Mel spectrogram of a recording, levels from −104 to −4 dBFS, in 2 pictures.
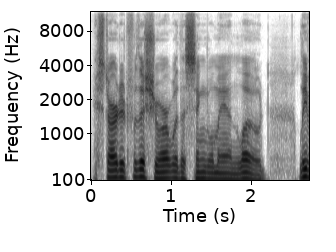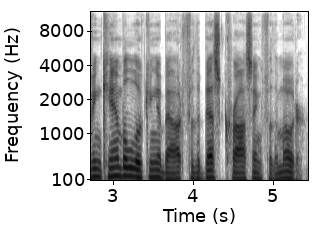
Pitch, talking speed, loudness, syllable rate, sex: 125 Hz, 230 wpm, -16 LUFS, 6.1 syllables/s, male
